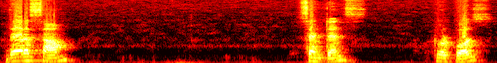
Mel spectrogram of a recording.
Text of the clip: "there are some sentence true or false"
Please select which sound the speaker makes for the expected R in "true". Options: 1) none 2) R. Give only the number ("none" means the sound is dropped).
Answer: 1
